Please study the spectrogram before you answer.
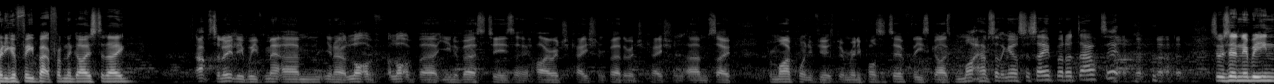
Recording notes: LTSMG TAKEOVER. Recorded a takeover show interviewing all of the sponsors and delegates and even got to try some axe throwing.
